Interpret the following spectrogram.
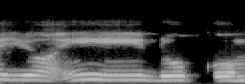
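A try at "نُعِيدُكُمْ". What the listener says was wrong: Tadi Ibu bacanya yu'idukum. nu'idukum.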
